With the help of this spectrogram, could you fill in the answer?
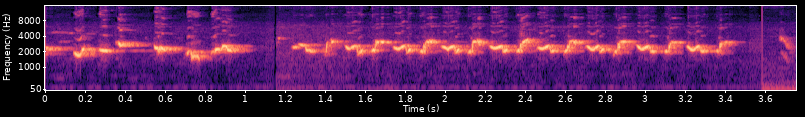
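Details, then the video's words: Chatty yellow-vented bulbul singing in a continuous rapid-fire style, played as a lure to make other bulbuls sing: fast looping whistled notes, about four per second, with a short break, over a steady low electrical hum. "Trucukan Gacor, Sambung Ropel,Ini Ampuh Buat Pancingan Trucukan Agar Bunyi"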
